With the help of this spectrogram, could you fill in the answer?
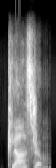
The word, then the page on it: classroom: Indian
